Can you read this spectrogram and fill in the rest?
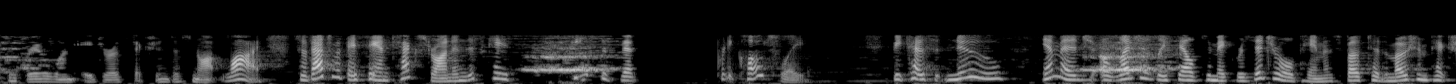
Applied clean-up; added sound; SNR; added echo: classical method Wiener filter.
